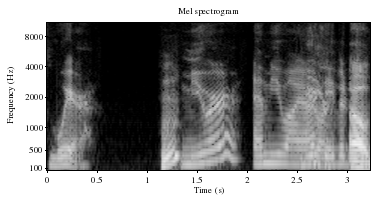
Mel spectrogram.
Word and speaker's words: Muir: So how do you pronounce Muir? Muir? M-U-I-R? David. Oh, Muir.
